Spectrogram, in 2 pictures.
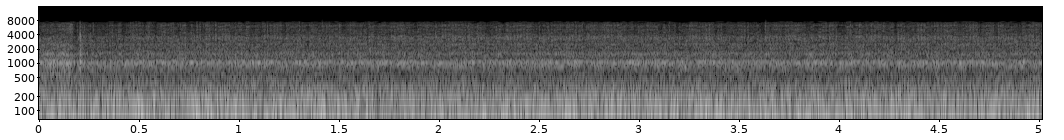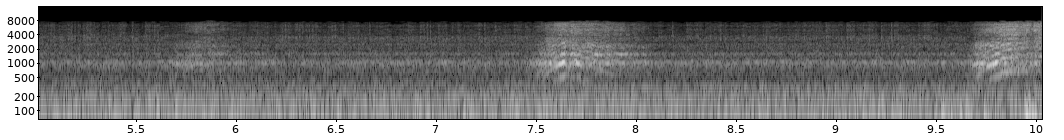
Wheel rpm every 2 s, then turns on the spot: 0, 0, 0, 10, 20.
none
